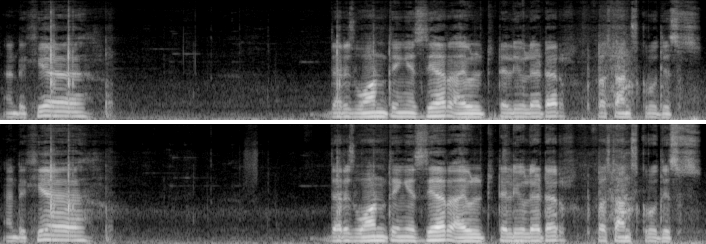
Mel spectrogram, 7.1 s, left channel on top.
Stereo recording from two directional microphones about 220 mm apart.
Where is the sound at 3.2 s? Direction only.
30° right (ahead or behind).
